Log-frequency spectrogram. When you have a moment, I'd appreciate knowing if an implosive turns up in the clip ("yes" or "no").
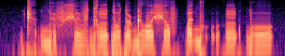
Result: yes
